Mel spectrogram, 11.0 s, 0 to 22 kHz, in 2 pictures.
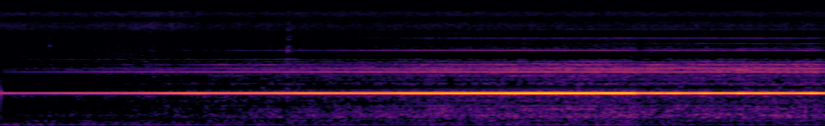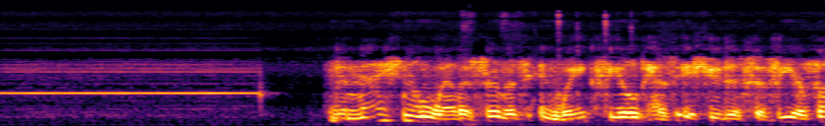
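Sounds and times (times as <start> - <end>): low radio hiss: 7.2 - 11.0.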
